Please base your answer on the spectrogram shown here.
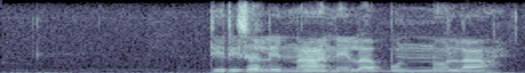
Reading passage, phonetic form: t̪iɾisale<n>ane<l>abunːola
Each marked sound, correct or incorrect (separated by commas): correct, correct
